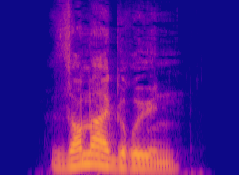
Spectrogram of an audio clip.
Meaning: deciduous (of or pertaining to trees that shed their leaves in winter)
- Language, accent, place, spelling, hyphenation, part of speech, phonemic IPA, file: German, Germany, Berlin, sommergrün, som‧mer‧grün, adjective, /ˈzɔmɐˌɡʁyːn/, De-sommergrün.ogg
